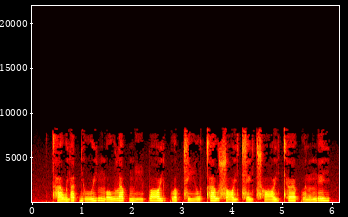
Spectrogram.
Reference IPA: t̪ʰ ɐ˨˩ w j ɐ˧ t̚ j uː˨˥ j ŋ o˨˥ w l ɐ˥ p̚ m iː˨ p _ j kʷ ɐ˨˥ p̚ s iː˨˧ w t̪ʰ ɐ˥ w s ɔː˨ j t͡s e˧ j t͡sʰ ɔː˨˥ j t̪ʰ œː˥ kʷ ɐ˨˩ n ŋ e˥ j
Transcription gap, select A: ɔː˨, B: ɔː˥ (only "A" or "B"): B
